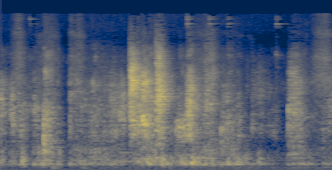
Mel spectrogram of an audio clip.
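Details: French Bulldog puppies Tinkerbell and Woody at play, giving short whimpering yelps and throaty growls in quick uneven bursts, louder in the middle, mixed with brief scraping and clattering sounds.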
